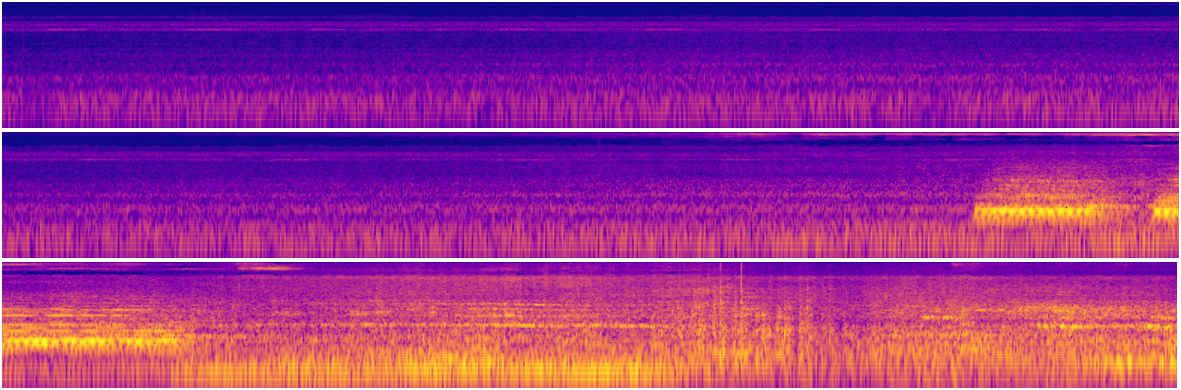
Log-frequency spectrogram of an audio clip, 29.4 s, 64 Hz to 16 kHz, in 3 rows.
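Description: Diesel freight train approaching, its low rumble growing steadily louder. About eighteen seconds in, the lead GE ES44AH locomotive sounds its multi-note horn twice, a short blast and then a longer one. Then the locomotives run past close by with engine drone and wheels clicking over the rail.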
